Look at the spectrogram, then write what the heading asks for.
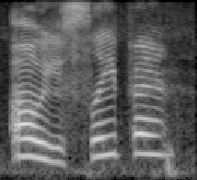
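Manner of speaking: high, loud questioning call. Retold or imitated. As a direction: call out as if she is asleep. Dad calling for her.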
